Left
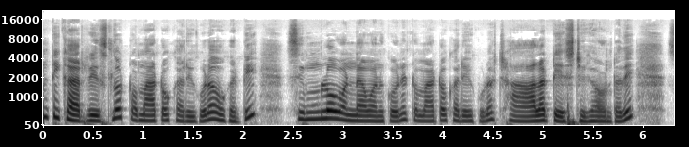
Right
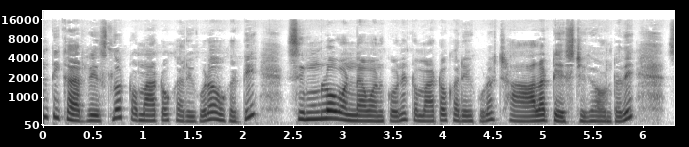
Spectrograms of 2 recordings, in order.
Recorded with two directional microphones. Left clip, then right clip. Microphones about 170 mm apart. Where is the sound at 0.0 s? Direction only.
35° left (ahead or behind).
